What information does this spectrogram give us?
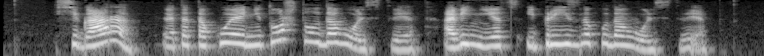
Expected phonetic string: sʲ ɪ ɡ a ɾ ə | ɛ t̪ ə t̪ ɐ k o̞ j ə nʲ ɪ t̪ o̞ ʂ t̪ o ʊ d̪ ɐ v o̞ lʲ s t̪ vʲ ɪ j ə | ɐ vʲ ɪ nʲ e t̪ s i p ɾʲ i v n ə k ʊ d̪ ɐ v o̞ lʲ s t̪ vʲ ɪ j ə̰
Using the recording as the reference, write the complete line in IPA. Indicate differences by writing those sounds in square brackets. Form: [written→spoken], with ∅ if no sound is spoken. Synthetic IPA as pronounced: sʲ ɪ ɡ a ɾ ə | ɛ t̪ ə t̪ ɐ k o̞ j ə nʲ ɪ t̪ o̞ ʂ t̪ o ʊ d̪ ɐ v o̞ lʲ s t̪ vʲ ɪ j ə | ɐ vʲ ɪ nʲ e t̪ s i p ɾʲ i [v→z] n ə k ʊ d̪ ɐ v o̞ lʲ s t̪ vʲ ɪ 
